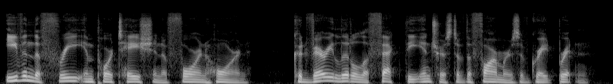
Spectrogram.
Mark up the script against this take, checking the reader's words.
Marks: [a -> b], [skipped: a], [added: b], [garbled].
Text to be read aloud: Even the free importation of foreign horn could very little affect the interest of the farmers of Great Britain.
Even the free importation of foreign horn could very little affect the interest of the farmers of Great Britain.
